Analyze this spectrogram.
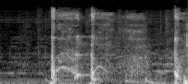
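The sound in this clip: Coughing from peeled almonds stuck in the throat: a few harsh, loud coughs separated by strained, throaty sounds.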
